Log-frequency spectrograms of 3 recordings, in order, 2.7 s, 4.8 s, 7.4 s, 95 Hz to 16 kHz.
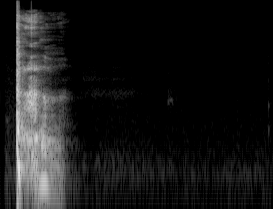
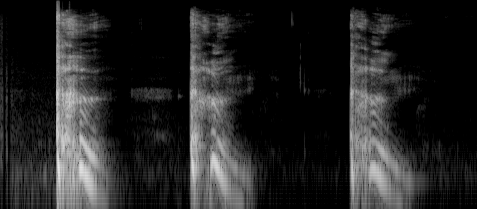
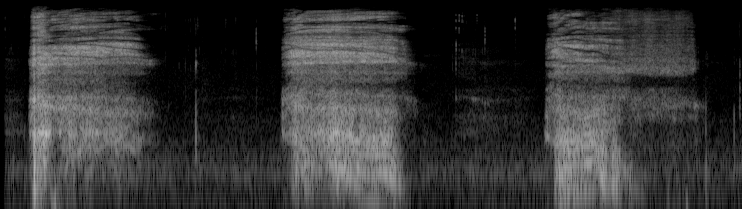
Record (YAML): cough_length: 2.7 s
cough_amplitude: 32768
cough_signal_mean_std_ratio: 0.23
three_cough_length: 4.8 s
three_cough_amplitude: 32768
three_cough_signal_mean_std_ratio: 0.32
exhalation_length: 7.4 s
exhalation_amplitude: 12085
exhalation_signal_mean_std_ratio: 0.56
survey_phase: beta (2021-08-13 to 2022-03-07)
age: 65+
gender: Male
wearing_mask: 'No'
symptom_none: true
smoker_status: Ex-smoker
respiratory_condition_asthma: false
respiratory_condition_other: true
recruitment_source: REACT
submission_delay: 6 days
covid_test_result: Negative
covid_test_method: RT-qPCR
influenza_a_test_result: Negative
influenza_b_test_result: Negative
